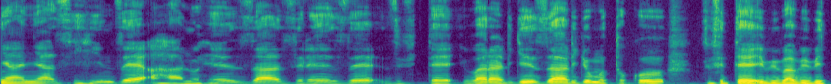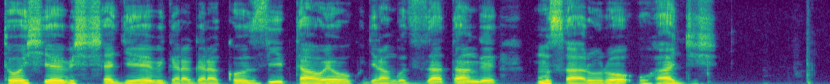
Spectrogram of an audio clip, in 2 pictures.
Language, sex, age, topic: Kinyarwanda, male, 25-35, agriculture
